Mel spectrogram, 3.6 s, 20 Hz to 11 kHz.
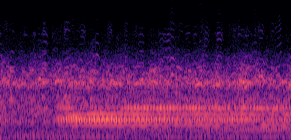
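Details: A huge flock of Canada geese on a pond in Hutchinson, Kansas, January 2011; the din rises sharply after a quieter start, with close, resonant honks over a dense backdrop of distant calling.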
